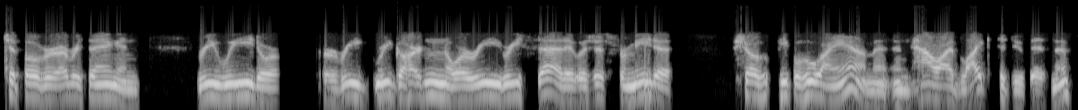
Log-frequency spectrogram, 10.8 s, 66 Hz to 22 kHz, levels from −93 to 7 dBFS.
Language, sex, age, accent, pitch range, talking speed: English, male, 50-69, American, 115-145 Hz, 165 wpm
